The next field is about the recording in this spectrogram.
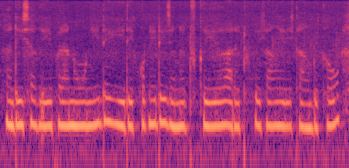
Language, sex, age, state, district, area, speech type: Bodo, female, 45-60, Assam, Kokrajhar, rural, spontaneous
